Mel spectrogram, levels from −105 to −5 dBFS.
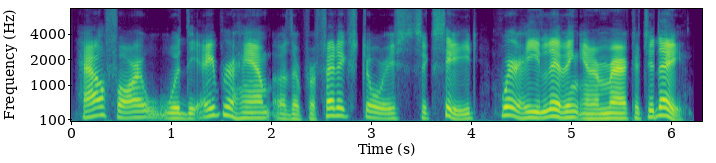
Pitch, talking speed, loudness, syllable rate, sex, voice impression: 150 Hz, 160 wpm, -19 LUFS, 4.9 syllables/s, male, masculine, slightly old, relaxed, slightly powerful, bright, muffled, halting, raspy, slightly mature, friendly, reassuring, slightly wild, kind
